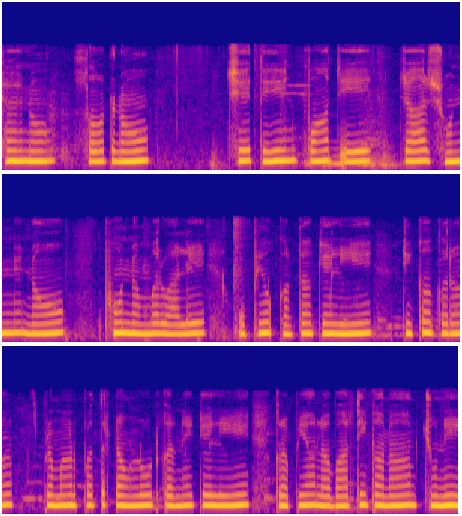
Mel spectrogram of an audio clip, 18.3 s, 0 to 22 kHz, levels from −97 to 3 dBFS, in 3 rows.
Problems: constant background noise, background conversations at intervals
